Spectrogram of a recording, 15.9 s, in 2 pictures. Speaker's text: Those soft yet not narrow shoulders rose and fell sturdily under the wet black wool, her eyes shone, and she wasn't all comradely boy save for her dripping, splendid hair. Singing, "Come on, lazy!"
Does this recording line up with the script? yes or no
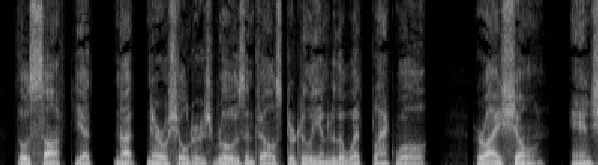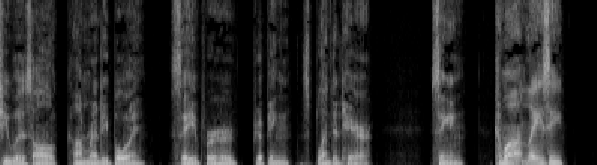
no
